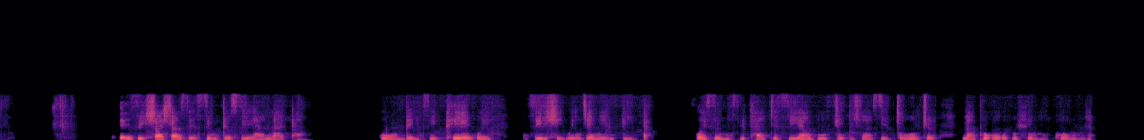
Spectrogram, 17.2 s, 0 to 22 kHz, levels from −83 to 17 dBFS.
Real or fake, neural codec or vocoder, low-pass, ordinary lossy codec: fake; codec, 16 kHz in and 24 kHz out, 0.6 kbps, FireRedTTS-2 codec; 7.2 kHz; MP3, 48 kbps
